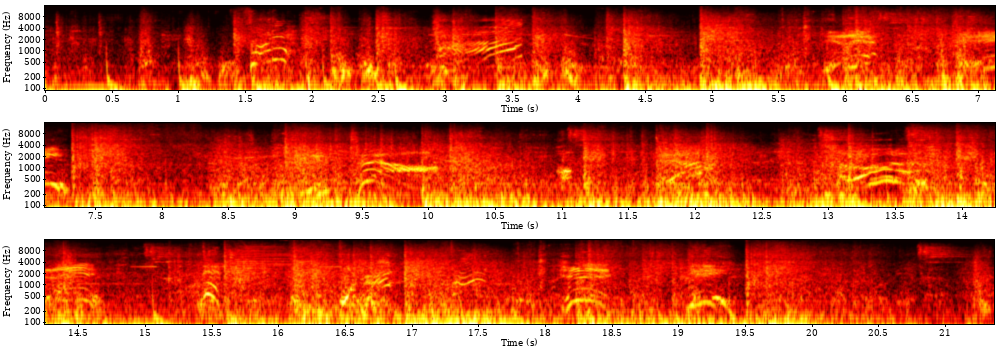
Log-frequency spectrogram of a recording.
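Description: Weapons clash and strike in rapid, punchy hits.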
